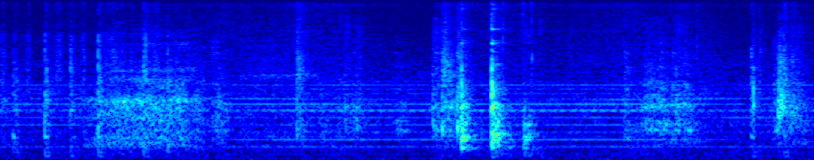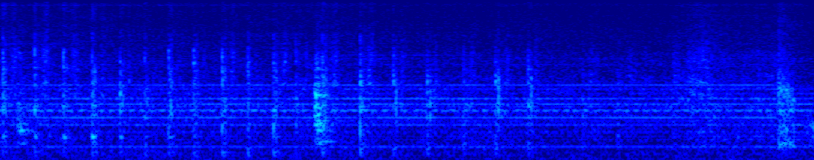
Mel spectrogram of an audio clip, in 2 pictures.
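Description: Near silence: faint, scattered dabs and scratches of a watercolour brush on damp paper over a faint steady hum, with one brief louder sound about three seconds in.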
